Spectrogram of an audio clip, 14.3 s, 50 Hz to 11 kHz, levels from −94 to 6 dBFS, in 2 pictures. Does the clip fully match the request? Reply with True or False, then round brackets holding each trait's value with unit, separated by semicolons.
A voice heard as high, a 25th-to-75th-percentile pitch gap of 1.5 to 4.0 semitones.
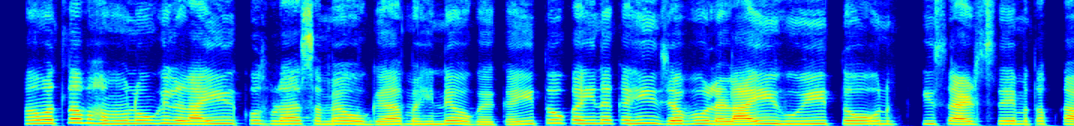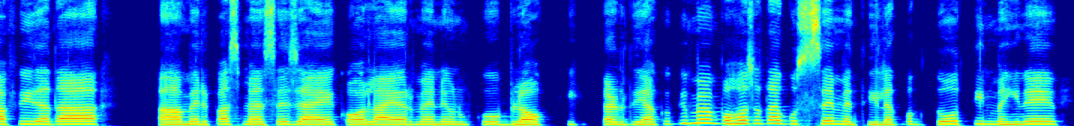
True (245 Hz; 3.4 semitones)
